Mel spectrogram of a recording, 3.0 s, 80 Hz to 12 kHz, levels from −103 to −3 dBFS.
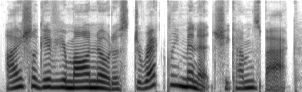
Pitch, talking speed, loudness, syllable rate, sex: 245 Hz, 220 wpm, -14 LUFS, 6.2 syllables/s, female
